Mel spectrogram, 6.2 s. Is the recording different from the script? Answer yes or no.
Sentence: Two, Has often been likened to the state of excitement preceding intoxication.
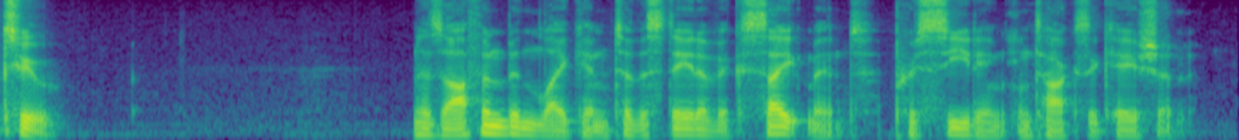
no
